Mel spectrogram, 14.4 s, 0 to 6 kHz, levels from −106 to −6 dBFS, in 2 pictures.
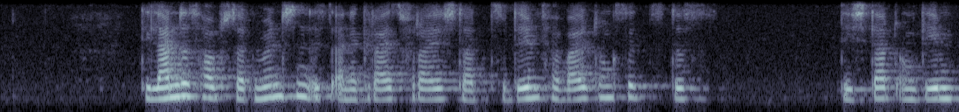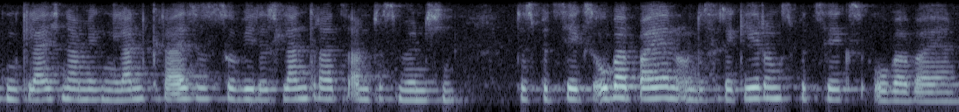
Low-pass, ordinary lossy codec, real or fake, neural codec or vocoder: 5.4 kHz; Opus, 32 kbps; real; none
